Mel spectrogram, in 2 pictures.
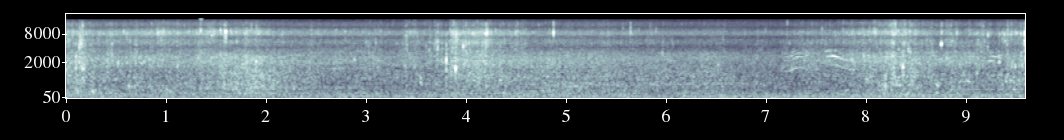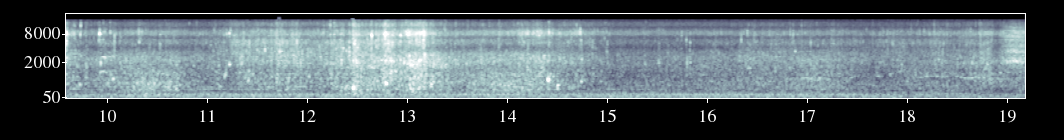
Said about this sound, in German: und ausatmest, stellst du fest, dass jeder deiner Atemzüge mit dem Brechen einer Welle zusammenfällt.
